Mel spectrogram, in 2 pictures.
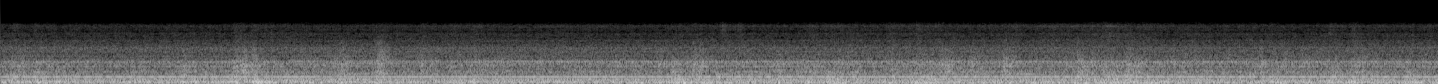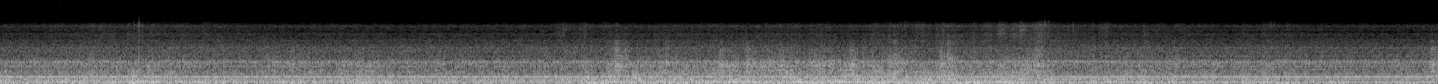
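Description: Passenger train running at speed, heard from on board: a steady rumble of the wheels on the rails with a constant hum and a few faint clicks.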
